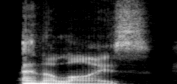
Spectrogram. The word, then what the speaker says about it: analyze: First analyze. Compare it with analyst. The stress moves from the first half to the second.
